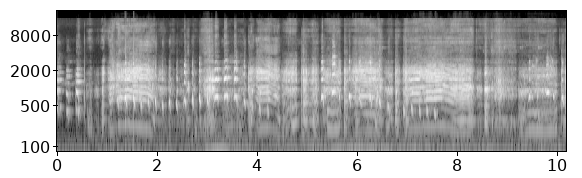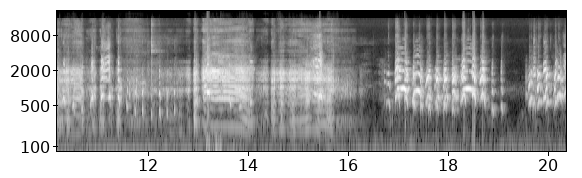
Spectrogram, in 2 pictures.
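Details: Hyena laughing: rapid, chattering giggles in long unbroken runs, the pitch bobbing up and down, briefly pausing then resuming in short bursts toward the end; a dense, continuous cackling sound.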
